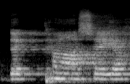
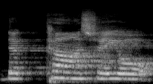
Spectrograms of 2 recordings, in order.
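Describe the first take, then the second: First: The word ends in an 'ah' sound. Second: The word ends in an 'o' sound. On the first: The word stands alone in prose. "ഗദ്യമാക്കിയിട്ട് പറയുമ്പോൾ ദഗ്ധാശയ എന്നാണ് വരിക" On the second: The word is joined to the next word in verse. "ദഗ്ധാശയോ എന്നുള്ളത്"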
